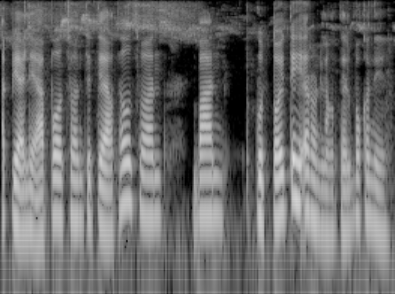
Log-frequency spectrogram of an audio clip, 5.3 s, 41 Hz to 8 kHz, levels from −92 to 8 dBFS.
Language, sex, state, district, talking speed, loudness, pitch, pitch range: Mizo, female, Mizoram, Aizawl, 215 wpm, -18 LUFS, 160 Hz, 130-165 Hz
